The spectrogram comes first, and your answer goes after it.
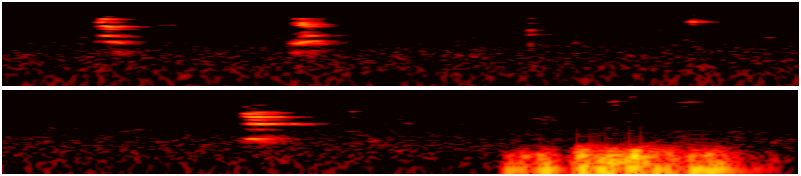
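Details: A tiny fawn on a summer day utters brief, nasal, high bleats spaced a second or more apart, then gets scared. Heavy low thuds and scuffling follow as it almost runs over its deer friend.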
